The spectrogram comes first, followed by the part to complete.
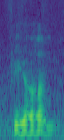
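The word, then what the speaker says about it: Feijen: Duels continuing on his charge against Fiejen. I believe that's the correct pronunciation, Fiejen.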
